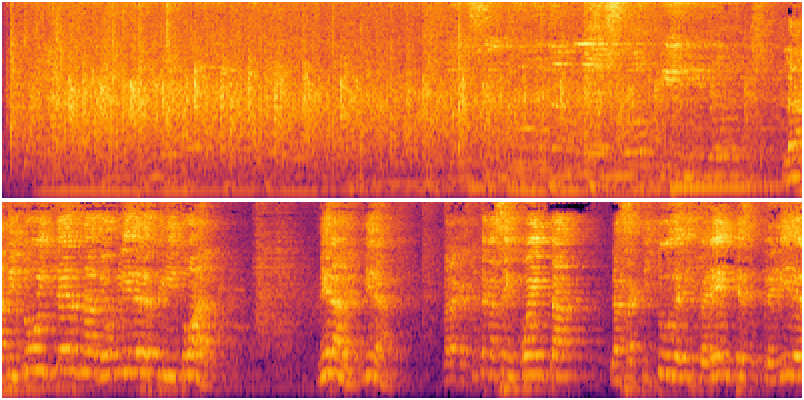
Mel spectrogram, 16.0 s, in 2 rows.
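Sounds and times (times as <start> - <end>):
loud audience applause: 0.0 - 7.7
speech: 7.8 - 10.2, 11.2 - 11.9, 13.0 - 15.9.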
